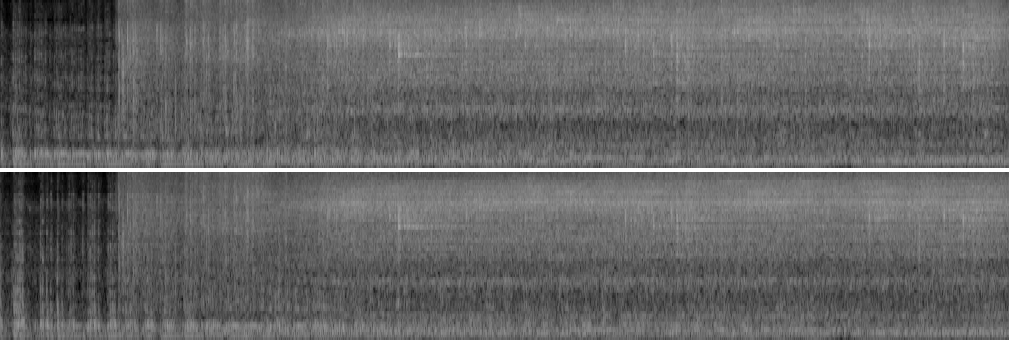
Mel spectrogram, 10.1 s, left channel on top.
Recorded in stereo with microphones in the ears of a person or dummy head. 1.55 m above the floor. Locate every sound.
1.1 s crumpling: 25° left (ahead or behind), 1.9 m
2.7 s frying: 35° left (ahead or behind), 3 m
